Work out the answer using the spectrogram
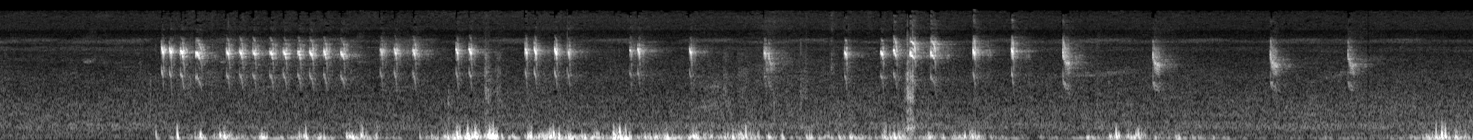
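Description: A small bird chirping. About a second and a half in comes a quick run of high chirps, then single short notes dropping in pitch, scattered through the rest, over low rumbling on the microphone.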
